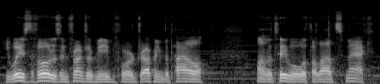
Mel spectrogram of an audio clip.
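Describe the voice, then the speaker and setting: A man's voice: medium pitch, fast talker, music in the background. Male narrator reading a horror visual novel. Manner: steady reading with frequent restarts of words.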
